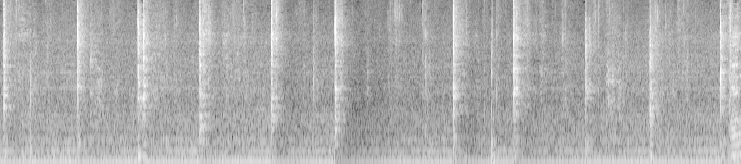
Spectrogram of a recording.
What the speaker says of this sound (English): And now I'm continuing mashing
